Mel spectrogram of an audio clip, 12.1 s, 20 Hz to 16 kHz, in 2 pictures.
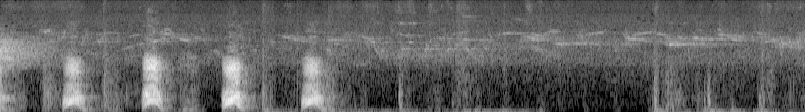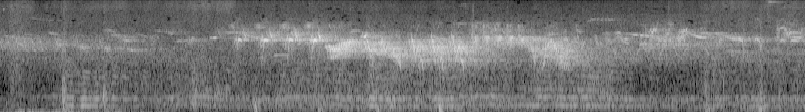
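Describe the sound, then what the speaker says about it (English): The dog Matt in Kingdom Come: Deliverance 2 gives four quick, evenly spaced barks up close, then quiet ambience follows, with a louder insect-like buzz swelling later on. "Good dog, Matt."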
